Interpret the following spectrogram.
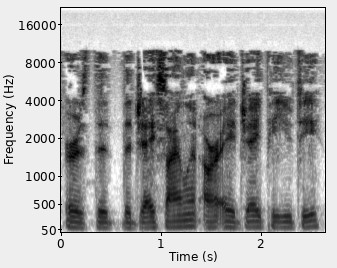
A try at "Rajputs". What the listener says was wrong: No, it's like Maharaja. So Rajputs, maybe?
